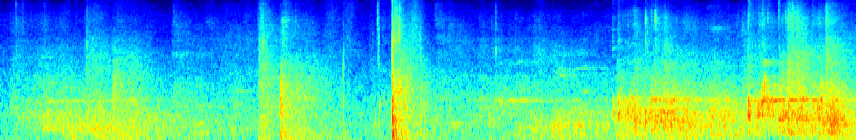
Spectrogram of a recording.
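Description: A Storm Night Road bowling ball, drilled pin down, is released onto the lane with one heavy thud about three seconds in. It rolls away, and near the end the pins crash and clatter.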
